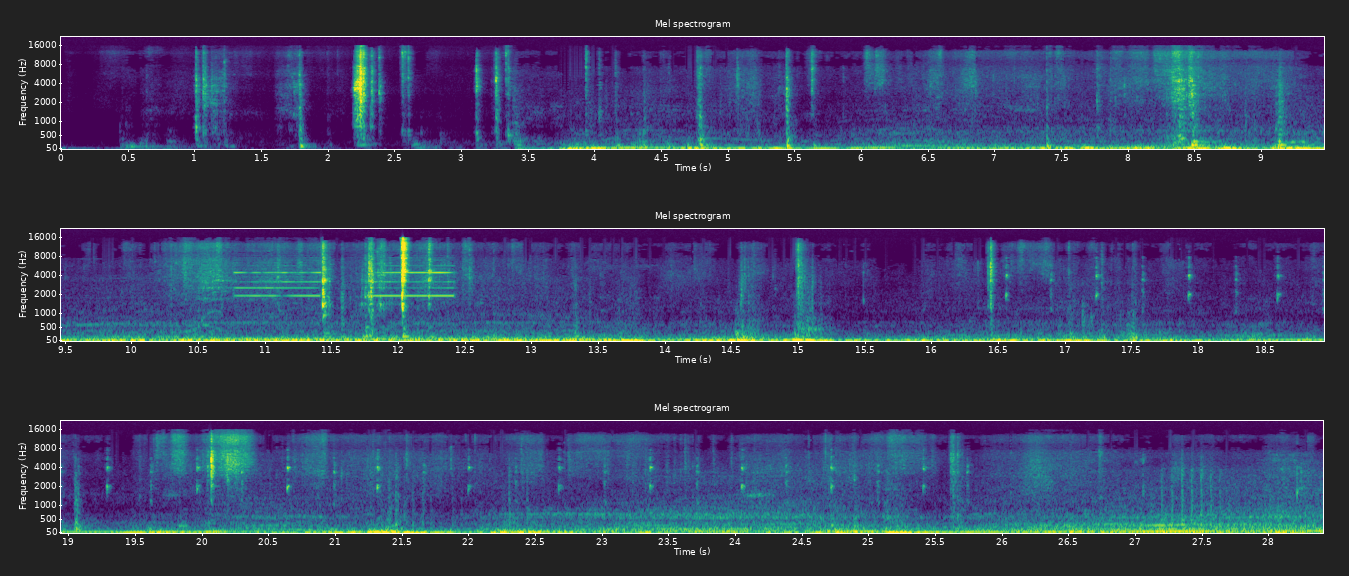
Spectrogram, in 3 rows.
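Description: Renault Captur's 1.2-litre TCe turbocharged four-cylinder petrol engine, heard from inside the cabin: a few clicks, then the engine starts about four seconds in and runs steadily. A short electronic dashboard chime sounds near the middle.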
